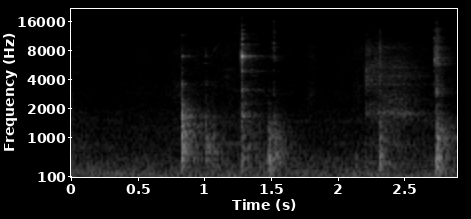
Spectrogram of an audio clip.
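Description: A utensil stirs dry ingredients for a keto fathead pizza dough, including almond flour, in a bowl, giving a few soft scrapes and light clinks against the bowl, close by and quiet.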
